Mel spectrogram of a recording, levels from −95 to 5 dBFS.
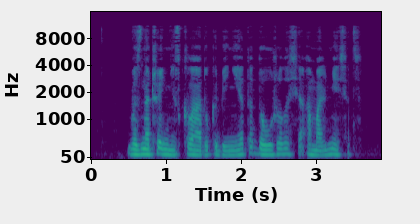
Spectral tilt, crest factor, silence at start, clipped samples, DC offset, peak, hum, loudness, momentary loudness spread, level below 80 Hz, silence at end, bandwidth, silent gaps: -6 dB/octave; 16 dB; 0.5 s; under 0.1%; under 0.1%; -24 dBFS; none; -41 LUFS; 9 LU; -74 dBFS; 0.3 s; 11.5 kHz; none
